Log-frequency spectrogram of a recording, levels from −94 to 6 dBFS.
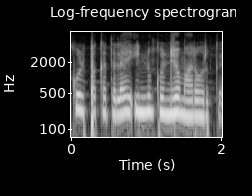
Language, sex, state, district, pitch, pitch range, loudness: Tamil, female, Tamil Nadu, Nilgiris, 205 Hz, 185-215 Hz, -15 LUFS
